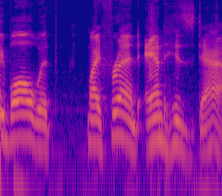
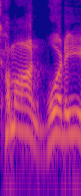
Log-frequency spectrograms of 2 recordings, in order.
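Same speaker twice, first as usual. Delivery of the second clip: voice suddenly raised, louder; 4 semitones higher than usual. Retelling a movie scene: imitating Tim Allen raising his voice. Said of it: "raises his voice".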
